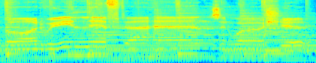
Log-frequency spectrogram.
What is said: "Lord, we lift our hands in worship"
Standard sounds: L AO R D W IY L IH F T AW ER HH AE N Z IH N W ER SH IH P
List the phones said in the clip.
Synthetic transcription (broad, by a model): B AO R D W IY L IH F T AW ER HH AE N Z IH N W ER SH IH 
